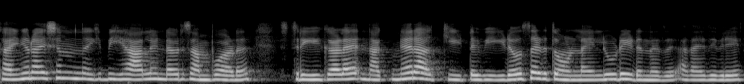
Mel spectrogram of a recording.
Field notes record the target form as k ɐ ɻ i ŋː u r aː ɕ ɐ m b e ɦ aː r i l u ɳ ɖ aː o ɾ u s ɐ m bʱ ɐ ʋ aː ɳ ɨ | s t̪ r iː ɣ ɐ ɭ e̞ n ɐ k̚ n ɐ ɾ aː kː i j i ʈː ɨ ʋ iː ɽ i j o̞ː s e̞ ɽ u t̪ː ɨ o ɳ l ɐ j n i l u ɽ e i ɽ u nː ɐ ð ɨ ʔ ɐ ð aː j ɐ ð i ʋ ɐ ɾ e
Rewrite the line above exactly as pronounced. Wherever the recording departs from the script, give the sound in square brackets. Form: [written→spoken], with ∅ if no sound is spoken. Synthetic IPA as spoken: k ɐ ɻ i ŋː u r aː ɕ ɐ m b [e→i] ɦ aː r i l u ɳ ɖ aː o ɾ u s ɐ m bʱ ɐ ʋ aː ɳ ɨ | s t̪ r iː ɣ ɐ ɭ e̞ n ɐ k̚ n ɐ ɾ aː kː i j i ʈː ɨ ʋ iː ɽ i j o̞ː s e̞ ɽ u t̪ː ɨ o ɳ l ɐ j n i l [u→uː] ɽ e i ɽ u nː ɐ ð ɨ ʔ ɐ ð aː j ɐ ð i ʋ ɐ ɾ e

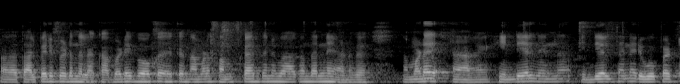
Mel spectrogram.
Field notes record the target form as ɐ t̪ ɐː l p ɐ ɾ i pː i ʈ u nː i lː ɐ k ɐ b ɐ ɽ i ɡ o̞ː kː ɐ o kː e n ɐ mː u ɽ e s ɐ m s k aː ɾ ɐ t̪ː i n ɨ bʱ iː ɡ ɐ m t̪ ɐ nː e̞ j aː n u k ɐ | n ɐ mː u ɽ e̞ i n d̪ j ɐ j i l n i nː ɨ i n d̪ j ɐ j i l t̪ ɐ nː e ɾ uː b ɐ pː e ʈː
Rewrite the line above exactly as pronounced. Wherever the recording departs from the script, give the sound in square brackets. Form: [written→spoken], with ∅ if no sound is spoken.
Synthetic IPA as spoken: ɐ t̪ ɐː l p ɐ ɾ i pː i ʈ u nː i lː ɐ k ɐ b ɐ ɽ i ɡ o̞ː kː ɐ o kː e n ɐ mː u ɽ e s ɐ m s k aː ɾ ɐ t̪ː i n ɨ bʱ [iː→aː] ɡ ɐ m t̪ ɐ nː e̞ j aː [n→ɳ] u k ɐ | n ɐ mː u ɽ e̞ i n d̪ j ɐ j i l n i nː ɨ i n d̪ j ɐ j i l t̪ ɐ nː e ɾ uː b ɐ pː e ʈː

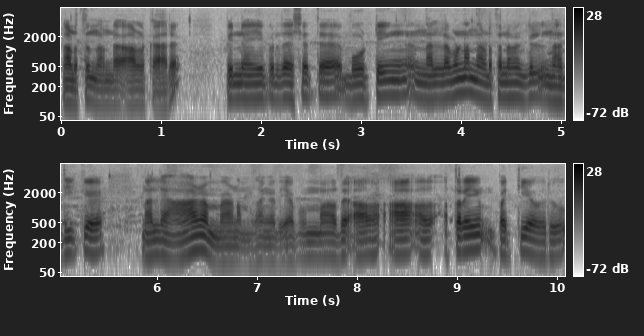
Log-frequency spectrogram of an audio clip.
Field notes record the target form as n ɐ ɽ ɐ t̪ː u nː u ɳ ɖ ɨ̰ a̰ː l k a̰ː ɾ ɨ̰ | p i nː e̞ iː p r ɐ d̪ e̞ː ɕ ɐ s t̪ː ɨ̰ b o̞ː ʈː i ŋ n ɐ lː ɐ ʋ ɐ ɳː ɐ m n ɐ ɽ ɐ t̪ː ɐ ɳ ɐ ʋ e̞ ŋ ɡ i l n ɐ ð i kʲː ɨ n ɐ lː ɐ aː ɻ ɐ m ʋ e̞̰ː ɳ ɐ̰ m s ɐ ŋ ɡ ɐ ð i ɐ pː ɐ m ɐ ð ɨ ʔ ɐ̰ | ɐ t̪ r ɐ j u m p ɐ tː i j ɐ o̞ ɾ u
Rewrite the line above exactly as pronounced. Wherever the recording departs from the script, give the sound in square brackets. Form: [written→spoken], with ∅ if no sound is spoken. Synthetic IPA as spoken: n ɐ ɽ ɐ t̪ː u nː u ɳ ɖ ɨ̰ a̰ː [l→ɭ] k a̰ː ɾ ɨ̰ | p i nː e̞ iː p r ɐ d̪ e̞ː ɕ ɐ [s→∅] t̪ː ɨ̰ b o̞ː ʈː i ŋ n ɐ lː ɐ ʋ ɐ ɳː ɐ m n ɐ ɽ ɐ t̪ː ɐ ɳ ɐ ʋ e̞ ŋ ɡ i l n ɐ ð i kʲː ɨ n ɐ lː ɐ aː ɻ ɐ m ʋ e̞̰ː ɳ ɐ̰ m s ɐ ŋ ɡ ɐ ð i ɐ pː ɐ m ɐ ð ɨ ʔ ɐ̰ | ɐ t̪ r ɐ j u m p ɐ tː i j ɐ o̞ ɾ u

